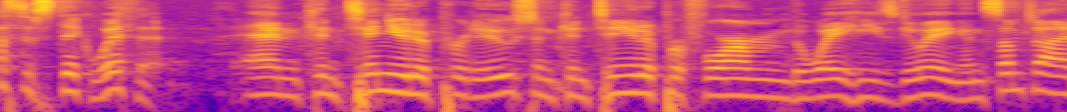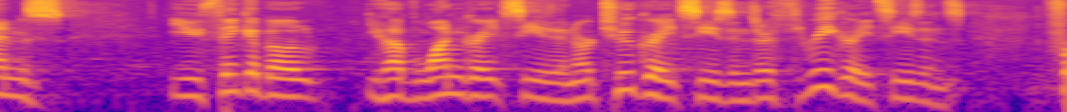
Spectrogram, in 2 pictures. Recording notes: PuckTalks Live Panel. At the PuckTalks Live event on March 29.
